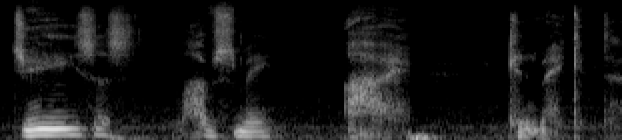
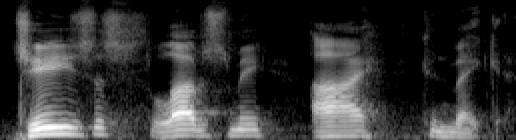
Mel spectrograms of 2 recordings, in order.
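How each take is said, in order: First: It is said at the quietest volume. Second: It is said at full, normal volume. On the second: "Say it with me"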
